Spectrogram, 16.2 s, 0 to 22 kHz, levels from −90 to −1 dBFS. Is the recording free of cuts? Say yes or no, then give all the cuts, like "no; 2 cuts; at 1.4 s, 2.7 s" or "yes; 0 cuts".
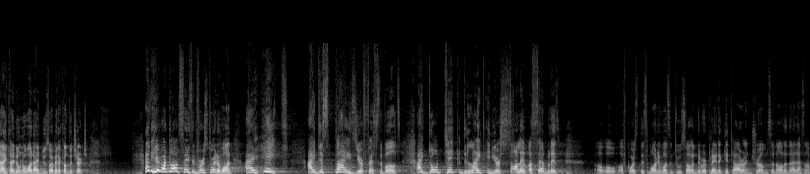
yes; 0 cuts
